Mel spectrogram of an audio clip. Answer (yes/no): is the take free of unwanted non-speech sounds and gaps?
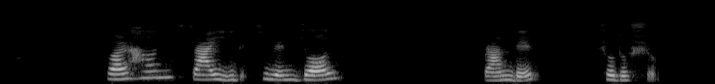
yes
